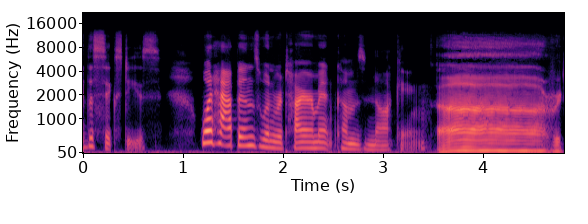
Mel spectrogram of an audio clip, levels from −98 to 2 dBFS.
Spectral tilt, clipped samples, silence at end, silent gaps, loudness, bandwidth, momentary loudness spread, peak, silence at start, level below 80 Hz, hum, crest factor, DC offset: -5 dB/octave; under 0.1%; 0 s; none; -28 LUFS; 12.5 kHz; 19 LU; -10 dBFS; 0 s; -52 dBFS; none; 20 dB; under 0.1%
